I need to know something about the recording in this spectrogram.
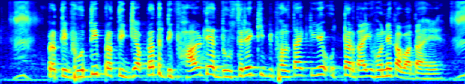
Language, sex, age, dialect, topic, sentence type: Hindi, male, 18-24, Kanauji Braj Bhasha, banking, statement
